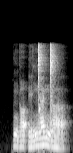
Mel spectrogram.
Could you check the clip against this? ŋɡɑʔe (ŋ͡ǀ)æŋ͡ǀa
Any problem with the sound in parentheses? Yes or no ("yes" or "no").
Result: no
